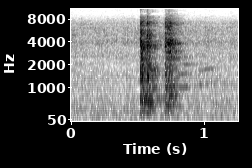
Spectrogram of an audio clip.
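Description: Two quick metal scrapes of a spoon against a pan stir eggplant together with fried dried fish and onion, loud and close against a quiet background.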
